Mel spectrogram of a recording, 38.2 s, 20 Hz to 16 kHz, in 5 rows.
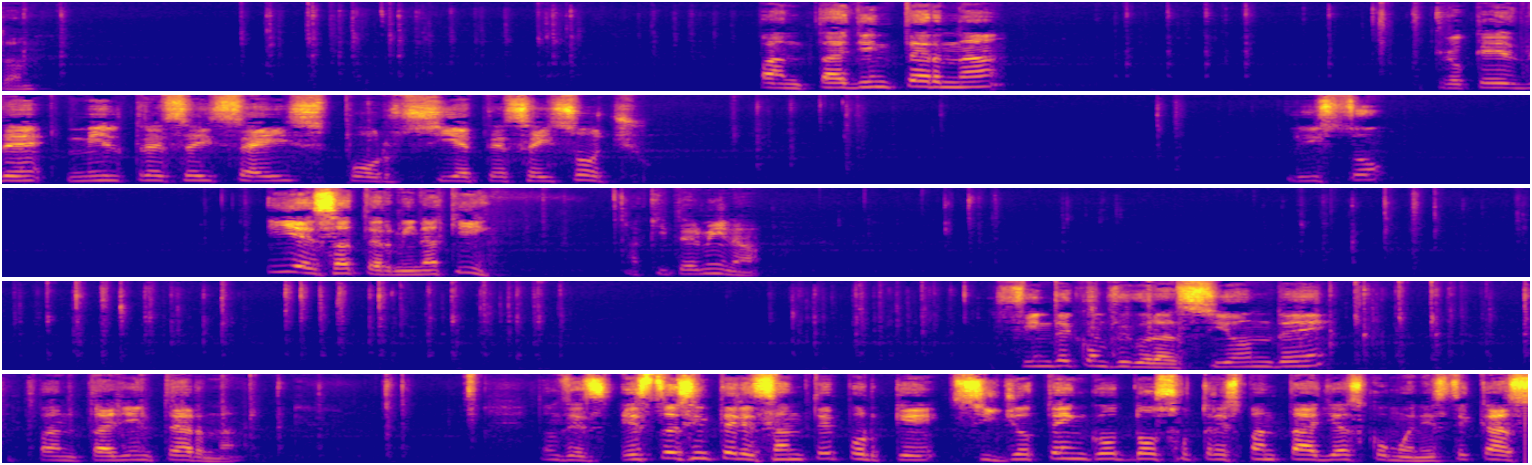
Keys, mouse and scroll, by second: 0.0-3.2 typing, 0.2 Left, 3.3 Delete, 3.5 Delete, 3.7 Delete, 3.9 Delete, 4.9 Right, 5.4-11.9 typing, 6.5 Right, 13.4 Return, 14.2 Down, 14.9-16.4 Down, 16.9 Up, 17.1 Up, 17.2-17.9 typing, 19.9-32.9 typing, 34.0-35.5 typing.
